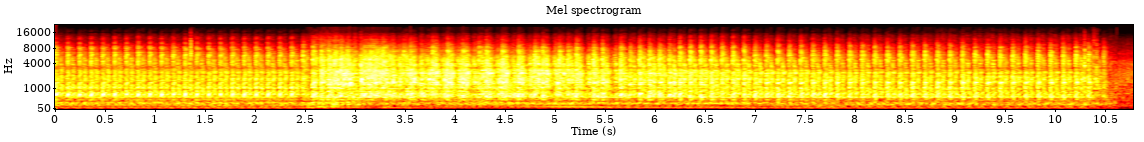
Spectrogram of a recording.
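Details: Old truck idling after a nasty knock began on the way back from hauling a load; fast, sharp ticking knock over the idle, steady and unchanging, loud internal knock, cause not pinned down; truck sold for salvage.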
